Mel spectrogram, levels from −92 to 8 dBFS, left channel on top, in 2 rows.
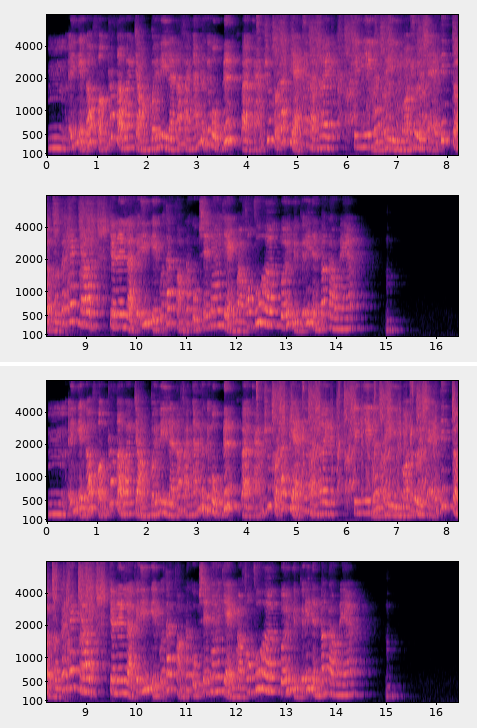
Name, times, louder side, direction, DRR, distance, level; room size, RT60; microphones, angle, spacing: voice 1, 0.0-14.3, right 1 dB, 20° right, -4 dB, 0.8 m, -25 dB
Scratching (performance technique), 4.2-4.3 4.5-7.8 8.1-9.4, right 5 dB, 80° right, 0.4 m, -30 dB
voice 2, 6.5-7.5 15.0-15.1, equal, 5° right, -2 dB, 0.5 m, -36 dB
3.3 x 2.0 x 3.6 m, 0.76 s
head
